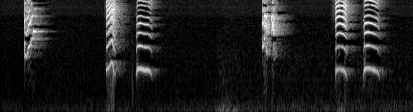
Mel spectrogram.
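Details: A blue rosy-faced lovebird gives shrill, ringing chirps in quick pairs, answering every time in a back-and-forth with harsher, raspier squeaks from a toy duck in a quiet room.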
